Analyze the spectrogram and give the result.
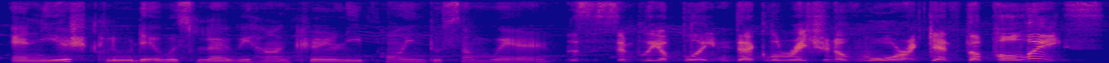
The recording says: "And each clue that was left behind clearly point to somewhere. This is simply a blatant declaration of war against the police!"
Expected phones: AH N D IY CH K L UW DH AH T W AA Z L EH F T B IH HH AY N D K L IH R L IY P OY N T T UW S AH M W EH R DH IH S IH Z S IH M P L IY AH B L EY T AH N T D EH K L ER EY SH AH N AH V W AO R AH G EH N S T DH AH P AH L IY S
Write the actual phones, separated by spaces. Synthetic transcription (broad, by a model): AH N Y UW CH K L UW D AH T W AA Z L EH T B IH HH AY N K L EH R L IY P OY N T T UW S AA M W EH R DH IH S IH Z S IH M P L IY AH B L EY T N D EH K L ER EY SH AH N AH V W AO R AH G EH N S T DH AH P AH L IY S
